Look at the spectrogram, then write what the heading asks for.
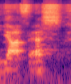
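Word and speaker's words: Japheth: Uh he has a son named Jaffith in the Ashkanazic pronunciation that would be Yafes.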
